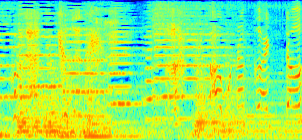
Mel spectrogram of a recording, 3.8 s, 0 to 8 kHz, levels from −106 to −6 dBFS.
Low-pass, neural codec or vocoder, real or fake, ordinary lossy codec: none; none; real; none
